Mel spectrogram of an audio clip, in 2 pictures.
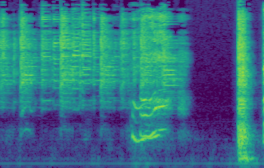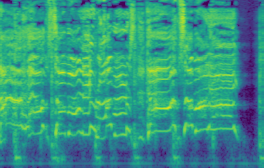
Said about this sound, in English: That guy's just an idiot. Takes more than just an idiot to be screaming that way.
